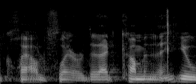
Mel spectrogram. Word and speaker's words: Cloudflare: So where did you get the name Cloudflare?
